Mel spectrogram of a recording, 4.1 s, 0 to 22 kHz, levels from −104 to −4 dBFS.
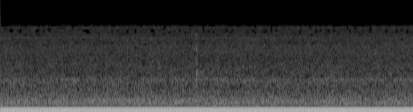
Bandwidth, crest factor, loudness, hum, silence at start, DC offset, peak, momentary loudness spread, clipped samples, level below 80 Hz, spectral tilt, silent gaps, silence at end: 7.8 kHz; 8 dB; -40 LUFS; none; 0 s; under 0.1%; -30 dBFS; 0 LU; under 0.1%; -40 dBFS; -8 dB/octave; none; 0 s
